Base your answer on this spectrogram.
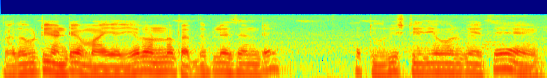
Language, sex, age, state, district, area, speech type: Telugu, male, 60+, Andhra Pradesh, West Godavari, rural, spontaneous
